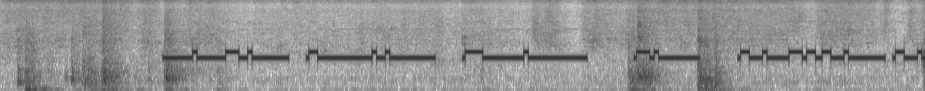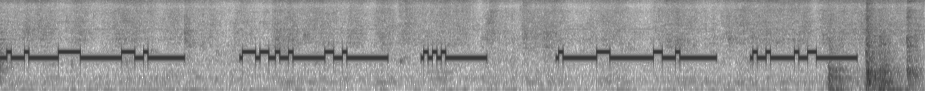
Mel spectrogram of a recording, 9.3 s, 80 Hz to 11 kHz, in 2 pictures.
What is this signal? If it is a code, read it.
TTY/TDD text telephone tones (45.45 baud Baudot), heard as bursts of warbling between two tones, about 400 Hz shift, 1600 Hz centre, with kitchen noise. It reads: NV9HC CCQTN 06MC2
